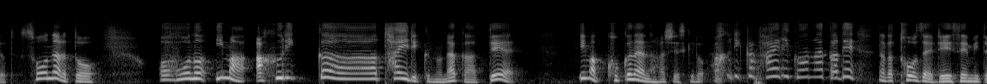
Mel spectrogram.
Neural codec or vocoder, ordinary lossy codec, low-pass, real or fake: codec, 16 kHz, about 1 kbps, DyCAST, with the encoder's durations; none; 7.2 kHz; fake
